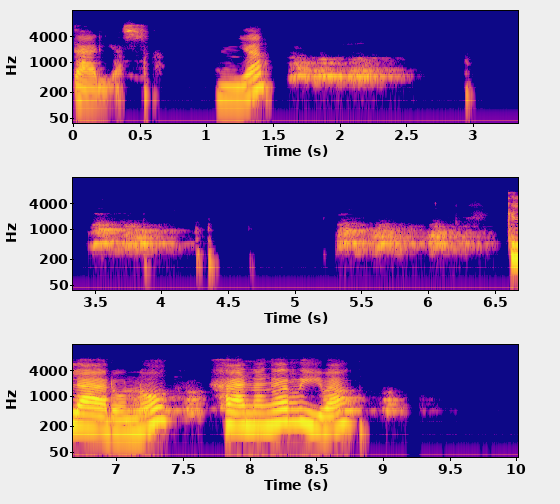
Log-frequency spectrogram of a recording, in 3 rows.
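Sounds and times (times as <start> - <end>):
dog barking faintly: 1.6 - 2.5, 3.5 - 4.2, 5.3 - 6.5.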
